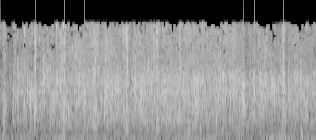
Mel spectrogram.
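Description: An audience in Kyrgyzstan applauds a film prize winner at an awards event: loud, dense, sustained clapping from many hands, holding a steady level throughout.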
